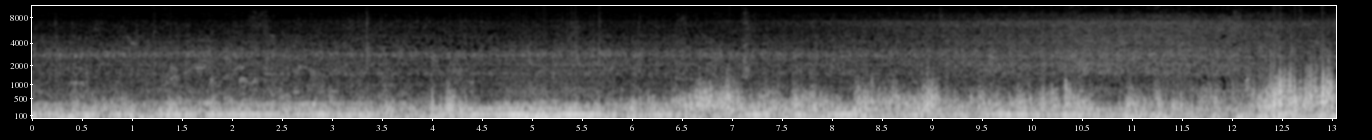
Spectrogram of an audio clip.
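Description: A cable car motor hums steadily.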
